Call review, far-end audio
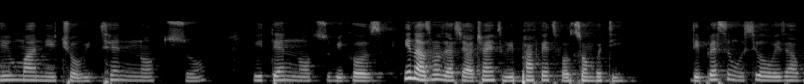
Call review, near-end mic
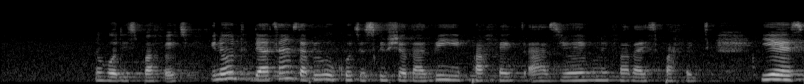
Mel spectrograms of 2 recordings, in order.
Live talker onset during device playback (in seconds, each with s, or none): 0.9 s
